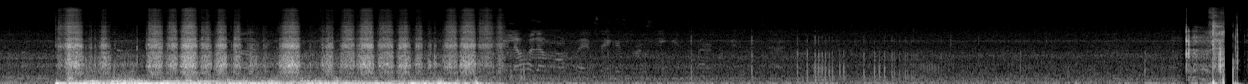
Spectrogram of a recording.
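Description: Handling noise on a camera's microphone: loud rubbing and deep rumble from about half a second in to about 5 s, as the camera is moved. After that, steady road noise inside a moving van's cabin, with a few clicks at the very end.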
